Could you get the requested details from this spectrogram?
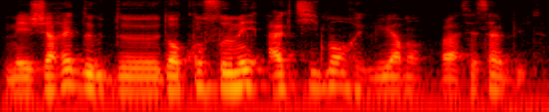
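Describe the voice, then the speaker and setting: A man's voice: lowish voice, quick pace, slight background noise. A man streaming live, chatting casually in a crude, sarcastic, rambling way while answering his chat.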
